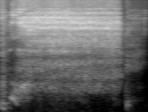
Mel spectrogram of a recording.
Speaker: the CPAP stands for continuous pressure where the BiPAP is by level pressure so it's supposed to be closer to your breathing so the CPAP is just like so it's just like depending on your level of how much pressure is coming in it's just like this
